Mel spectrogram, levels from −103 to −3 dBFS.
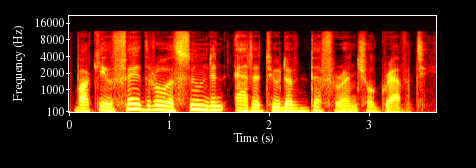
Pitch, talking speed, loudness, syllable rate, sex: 135 Hz, 115 wpm, -16 LUFS, 5.7 syllables/s, male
